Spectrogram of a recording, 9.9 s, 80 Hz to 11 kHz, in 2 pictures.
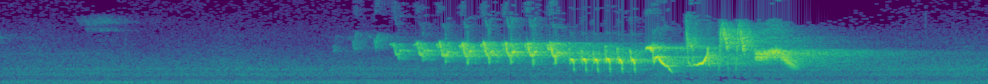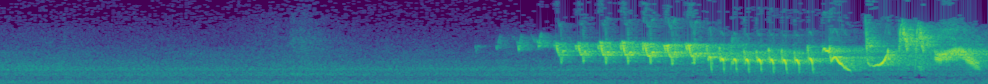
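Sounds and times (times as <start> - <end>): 
common chaffinch Fringilla coelebs song: 1.5 - 5.0, 7.1 - 9.8.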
